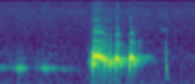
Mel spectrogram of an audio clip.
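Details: Zebra dove 'crystal' song meant to prompt other doves to sing: two soft low coos, then a single loud looping phrase of three or four quick bouncing notes.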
